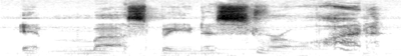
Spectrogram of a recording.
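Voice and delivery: low, soft, slow doom voice; ominous. Acted. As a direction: intone it gravely. Acted doom line.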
